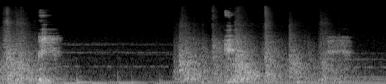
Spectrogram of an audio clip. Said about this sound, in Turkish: Kapıya yaklaşıyorum. Üstünde paslı bir asma kilit var. Kilidi çekiştiriyorum, bana mısın demiyor. Eski püskü görüntüsüne karşın oldukça sağlam. Kilidi bırakıp kapıyı itiyorum.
